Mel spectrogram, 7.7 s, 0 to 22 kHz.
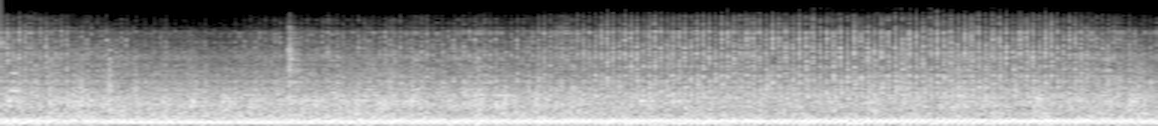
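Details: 1952 Caterpillar D2 crawler running on a temporary fuel tank, steering clutches still frozen: deep, even chug at a steady low idle with no knocks or misses.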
